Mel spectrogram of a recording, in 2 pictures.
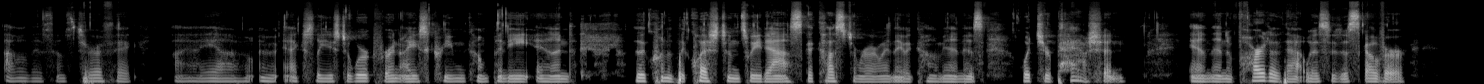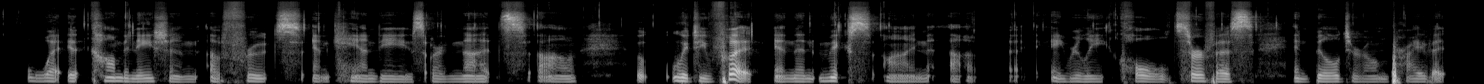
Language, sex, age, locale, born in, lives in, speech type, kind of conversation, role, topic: English, female, 65-69, en-US, United States, United States, conversation, unstructured, none, How do you like to unwind and recharge after a long day?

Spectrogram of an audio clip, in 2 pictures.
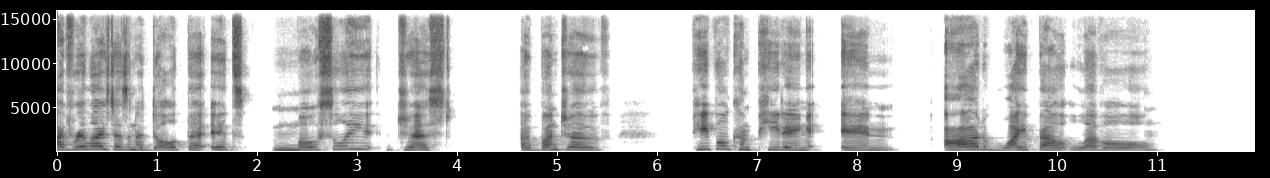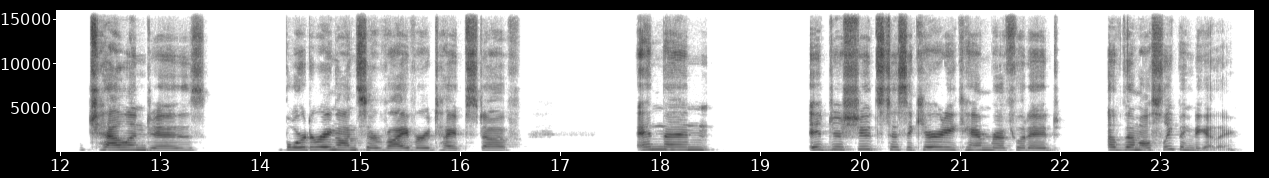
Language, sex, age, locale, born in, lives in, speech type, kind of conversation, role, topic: English, female, 20-24, en-US, United States, United States, conversation, unstructured, none, How do reality TV shows shape our views and conversations about society?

